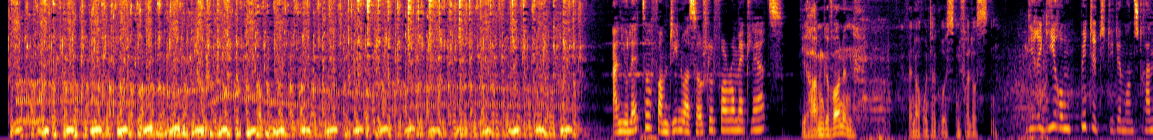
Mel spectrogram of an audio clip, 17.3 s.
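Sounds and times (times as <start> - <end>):
speech: 0.2 - 17.2
helicopters circling over the city: 1.1 - 8.9.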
